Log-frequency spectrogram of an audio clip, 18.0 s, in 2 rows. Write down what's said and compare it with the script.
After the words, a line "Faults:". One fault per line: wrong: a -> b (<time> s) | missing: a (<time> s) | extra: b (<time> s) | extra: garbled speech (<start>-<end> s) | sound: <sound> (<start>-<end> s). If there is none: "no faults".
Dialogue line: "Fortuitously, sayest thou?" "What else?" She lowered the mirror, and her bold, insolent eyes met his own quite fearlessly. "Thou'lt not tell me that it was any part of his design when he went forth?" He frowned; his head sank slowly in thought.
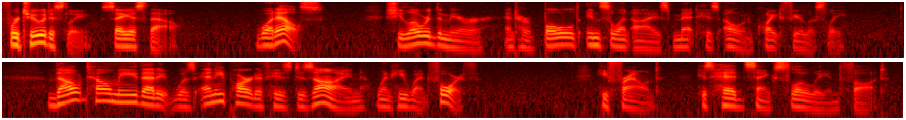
"Fortuitously, sayest thou?" "What else?" She lowered the mirror, and her bold, insolent eyes met his own quite fearlessly. "Thou'lt tell me that it was any part of his design when he went forth?" He frowned; his head sank slowly in thought.
Faults:
missing: not (9.9 s)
